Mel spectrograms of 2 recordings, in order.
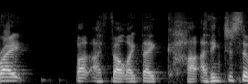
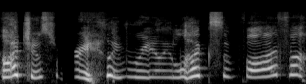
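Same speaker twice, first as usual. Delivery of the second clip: acted, very high, slow, weepy, drawn-out sobbing speech. Retelling a contestant's tearful auction moment: imitating Lisa crying. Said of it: "she's crying. She's like".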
